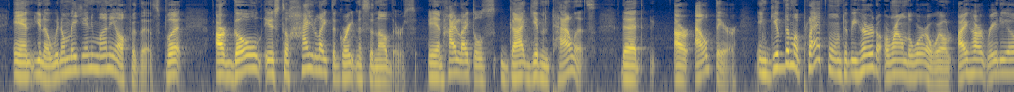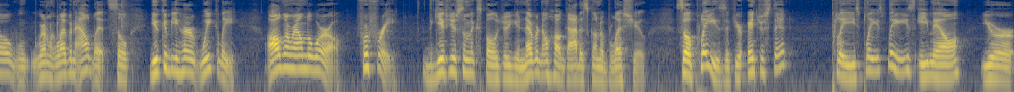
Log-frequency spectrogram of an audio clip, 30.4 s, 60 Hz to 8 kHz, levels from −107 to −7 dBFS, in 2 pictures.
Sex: male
